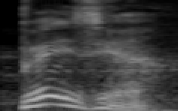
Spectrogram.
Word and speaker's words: brazier: goes with everything hmm brazier abrasure I can interact with this for whatever reason okay it's pronounced Brazier like Frasier but I've been pronouncing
